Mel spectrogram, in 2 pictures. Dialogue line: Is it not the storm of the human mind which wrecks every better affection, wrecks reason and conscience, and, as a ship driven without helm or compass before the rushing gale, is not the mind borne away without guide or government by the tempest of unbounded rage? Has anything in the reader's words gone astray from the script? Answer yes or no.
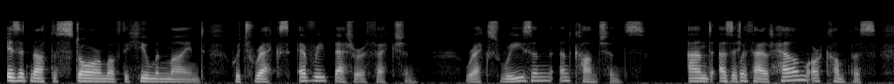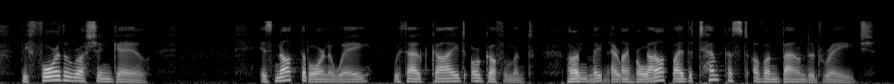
yes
